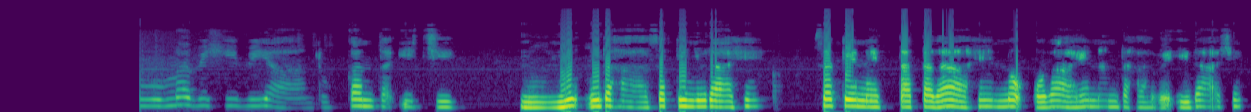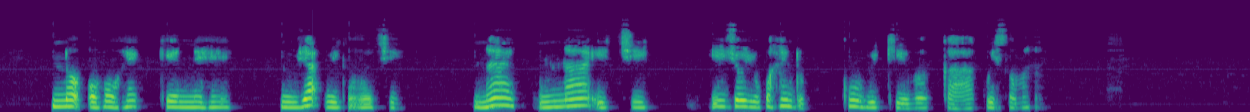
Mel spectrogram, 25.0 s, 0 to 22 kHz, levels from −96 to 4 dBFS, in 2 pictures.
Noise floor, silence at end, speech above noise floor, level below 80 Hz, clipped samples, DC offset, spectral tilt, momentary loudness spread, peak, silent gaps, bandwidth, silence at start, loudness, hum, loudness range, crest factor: -84 dBFS; 2.2 s; 69 dB; -58 dBFS; 0.3%; under 0.1%; -7.5 dB/octave; 19 LU; 0 dBFS; none; 7.8 kHz; 1.4 s; -16 LUFS; none; 14 LU; 18 dB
